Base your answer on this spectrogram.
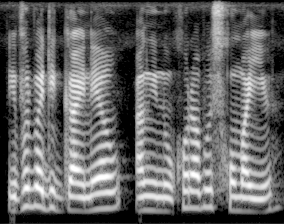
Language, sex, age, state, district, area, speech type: Bodo, male, 45-60, Assam, Kokrajhar, urban, spontaneous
